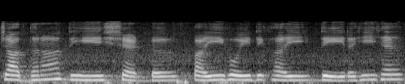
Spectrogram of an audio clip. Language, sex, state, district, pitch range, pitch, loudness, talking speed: Punjabi, female, Punjab, Kapurthala, 195-215 Hz, 205 Hz, -14 LUFS, 135 wpm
